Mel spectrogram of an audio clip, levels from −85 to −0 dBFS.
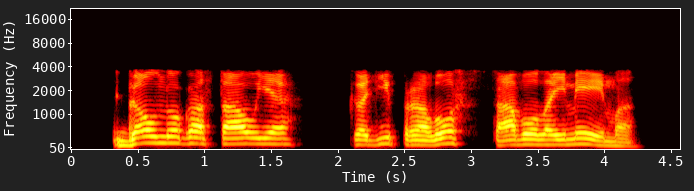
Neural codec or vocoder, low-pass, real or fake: codec, 44.1 kHz, 7.8 kbps, Pupu-Codec; 3.6 kHz; fake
